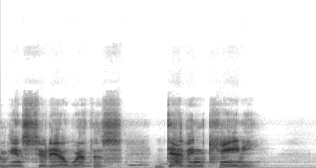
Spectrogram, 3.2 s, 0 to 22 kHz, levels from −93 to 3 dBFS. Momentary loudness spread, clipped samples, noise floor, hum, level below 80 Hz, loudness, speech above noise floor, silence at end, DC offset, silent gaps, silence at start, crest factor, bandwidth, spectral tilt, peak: 11 LU; under 0.1%; -61 dBFS; none; -68 dBFS; -19 LUFS; 40 dB; 0.65 s; under 0.1%; none; 0 s; 20 dB; 10 kHz; 0 dB/octave; -2 dBFS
